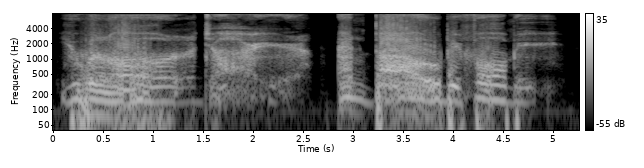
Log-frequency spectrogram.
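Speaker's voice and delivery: hushed, dark whispering voice. A game master voices a voice whispering in the players' minds, dark whisper. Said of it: "A dark voice ... And it whispers".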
